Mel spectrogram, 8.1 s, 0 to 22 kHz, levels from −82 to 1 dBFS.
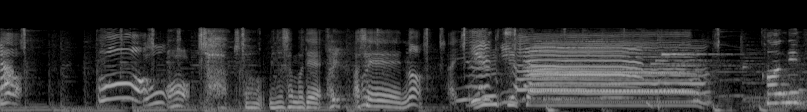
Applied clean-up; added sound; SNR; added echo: none; Scissors; 19 dB; none.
